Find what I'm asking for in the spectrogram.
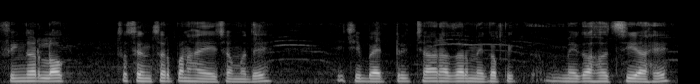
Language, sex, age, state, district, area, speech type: Marathi, male, 30-45, Maharashtra, Thane, urban, spontaneous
